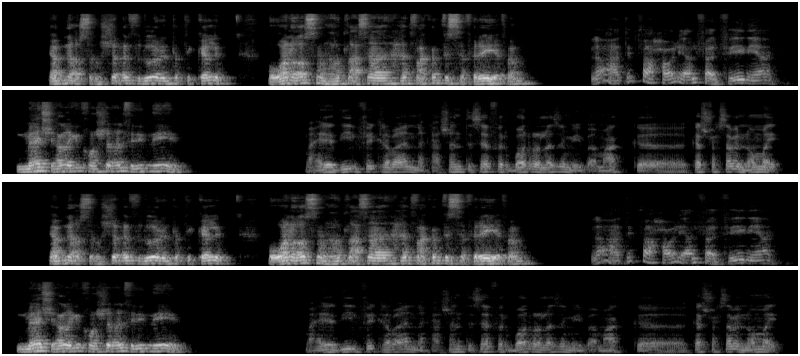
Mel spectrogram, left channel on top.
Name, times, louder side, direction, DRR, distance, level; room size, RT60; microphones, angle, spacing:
voice 1, 0.5-2.3 2.7-5.3 8.1-9.8, right 2 dB, 25° left, 0.6 m, -22 dB
voice 2, 5.9-7.8 11.0-15.7, left 3 dB, 60° left, 0.8 m, -34 dB
3.1 x 2.2 x 2.9 m
head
